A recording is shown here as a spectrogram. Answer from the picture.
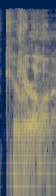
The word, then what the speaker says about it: Carillon: You know, outside of, I know we kind of talked about, you know, Carillon. I was mispronouncing it before.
